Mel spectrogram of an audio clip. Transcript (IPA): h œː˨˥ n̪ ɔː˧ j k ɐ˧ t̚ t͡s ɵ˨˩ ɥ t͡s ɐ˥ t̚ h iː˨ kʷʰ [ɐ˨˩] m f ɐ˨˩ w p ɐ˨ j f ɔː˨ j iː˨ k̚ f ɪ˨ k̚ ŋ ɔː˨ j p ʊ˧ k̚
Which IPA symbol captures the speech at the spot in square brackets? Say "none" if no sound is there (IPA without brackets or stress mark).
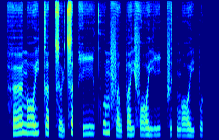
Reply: ɐ˥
